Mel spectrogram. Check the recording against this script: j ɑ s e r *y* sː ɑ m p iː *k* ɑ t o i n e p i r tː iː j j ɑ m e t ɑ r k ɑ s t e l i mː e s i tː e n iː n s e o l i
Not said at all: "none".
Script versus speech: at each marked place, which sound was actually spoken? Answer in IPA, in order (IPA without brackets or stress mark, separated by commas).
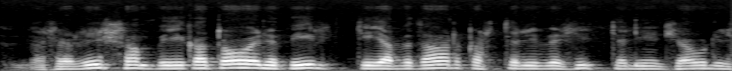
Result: i, k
